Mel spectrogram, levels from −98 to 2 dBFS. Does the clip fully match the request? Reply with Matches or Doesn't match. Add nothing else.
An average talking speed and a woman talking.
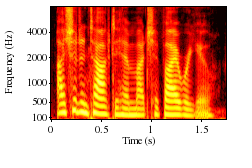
Doesn't match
